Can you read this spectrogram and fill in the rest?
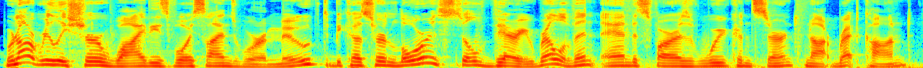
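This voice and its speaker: A man's voice: medium pitch, lively intonation, normal speed. A young man hosting a gaming channel, reading scripted video narration. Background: background music.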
